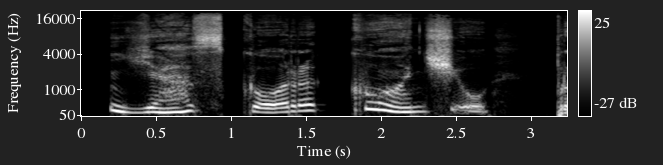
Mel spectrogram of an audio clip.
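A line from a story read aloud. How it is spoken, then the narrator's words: Moaning. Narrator (Russian): простонал Эзра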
